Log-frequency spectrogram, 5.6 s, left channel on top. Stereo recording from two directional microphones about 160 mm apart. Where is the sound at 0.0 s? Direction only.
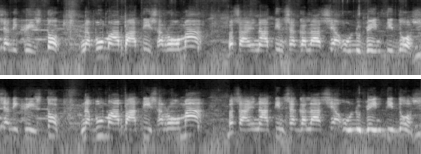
40° left (ahead or behind).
